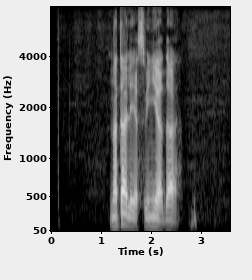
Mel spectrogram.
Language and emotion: Russian, neutral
